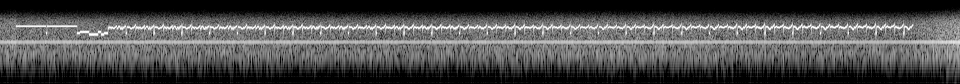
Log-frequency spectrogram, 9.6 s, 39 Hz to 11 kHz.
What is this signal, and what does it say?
SSTV (slow-scan television), Scottie S2, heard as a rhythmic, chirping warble, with radio static and a steady whistle near 650 Hz.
